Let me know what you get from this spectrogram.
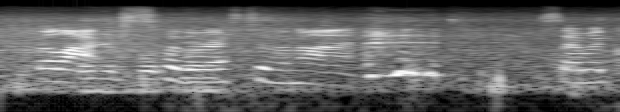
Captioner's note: laughs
